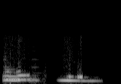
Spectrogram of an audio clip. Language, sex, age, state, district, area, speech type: Malayalam, female, 60+, Kerala, Palakkad, rural, conversation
